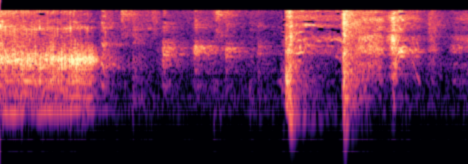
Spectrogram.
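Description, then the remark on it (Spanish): A person mimics snoring like Chespirito: a long, raspy rumbling breath followed by a few short snorting puffs, with no talking. “Y me arropo a roncar como Chespirito.”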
